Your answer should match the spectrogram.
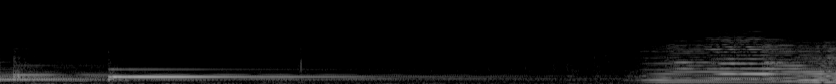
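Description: A concert harp's last plucked note, struck about a second in, rings and slowly fades away. About six seconds in, a cello starts bowing low notes.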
